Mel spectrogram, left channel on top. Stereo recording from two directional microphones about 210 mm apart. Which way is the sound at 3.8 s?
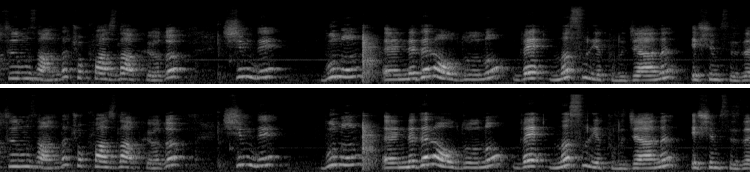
45° right (ahead or behind).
